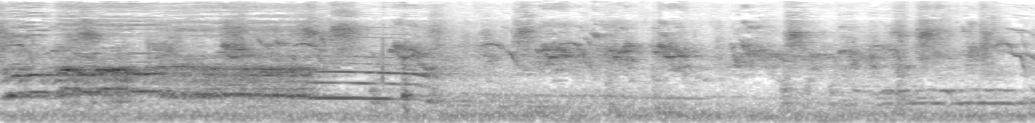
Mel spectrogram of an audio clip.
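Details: Pet rooster kept alongside hens, chicks and budgies gives a loud, drawn-out harmonic crow lasting about two seconds and ending on a falling note, then fainter long notes, over constant high twittering chatter of budgies.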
